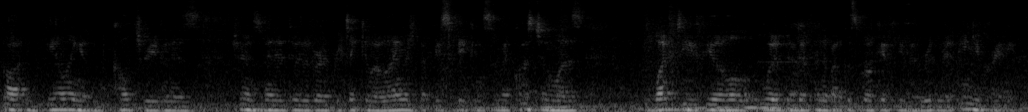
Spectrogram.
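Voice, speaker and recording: A man's voice: mid-range voice, flat delivery, fast. Man from far off in an echoey room. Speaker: audience member asking a question. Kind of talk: casual question at a book event. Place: bookstore event room. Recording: echoey room, distant mic, noisy.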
